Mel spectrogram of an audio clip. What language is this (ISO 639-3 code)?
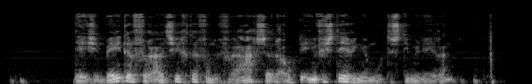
nld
